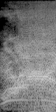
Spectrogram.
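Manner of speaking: high, loud battle yell; acted roar as you snap; enraged scream. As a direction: scream and charge. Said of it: "something just snapped in me".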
